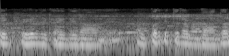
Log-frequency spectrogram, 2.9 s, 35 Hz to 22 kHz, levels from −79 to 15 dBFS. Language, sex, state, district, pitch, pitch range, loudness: Hindi, male, Bihar, Samastipur, 150 Hz, 135-170 Hz, -18 LUFS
